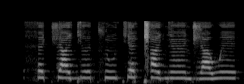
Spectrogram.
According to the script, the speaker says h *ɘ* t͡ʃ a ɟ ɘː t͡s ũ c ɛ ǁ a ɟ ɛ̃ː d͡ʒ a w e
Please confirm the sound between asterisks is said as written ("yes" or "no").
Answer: no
